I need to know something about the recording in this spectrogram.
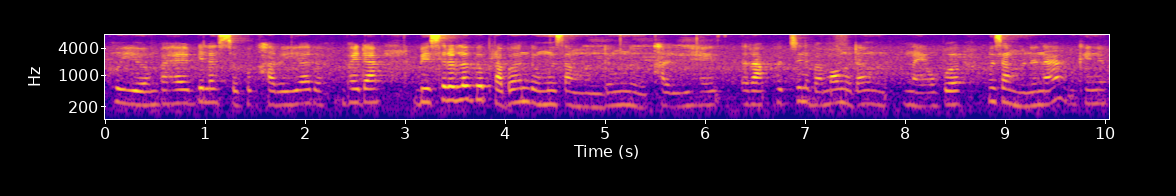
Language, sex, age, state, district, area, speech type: Bodo, female, 18-30, Assam, Kokrajhar, rural, spontaneous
